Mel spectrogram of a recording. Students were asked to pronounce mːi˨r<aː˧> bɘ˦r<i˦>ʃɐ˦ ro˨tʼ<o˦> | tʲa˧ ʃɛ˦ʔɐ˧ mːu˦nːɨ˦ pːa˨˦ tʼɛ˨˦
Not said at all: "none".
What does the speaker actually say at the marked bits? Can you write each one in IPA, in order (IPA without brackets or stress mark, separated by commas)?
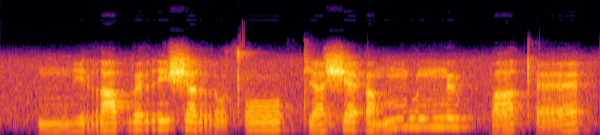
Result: a˧, i˦, o˦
